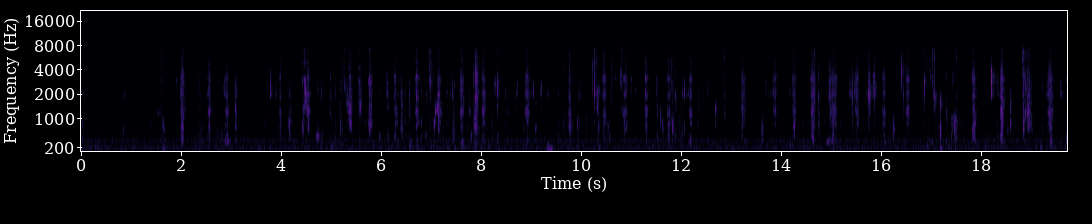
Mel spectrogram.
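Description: Faint close-up chewing of takeout food, a scatter of small irregular clicks and crunches, over a faint steady hum.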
